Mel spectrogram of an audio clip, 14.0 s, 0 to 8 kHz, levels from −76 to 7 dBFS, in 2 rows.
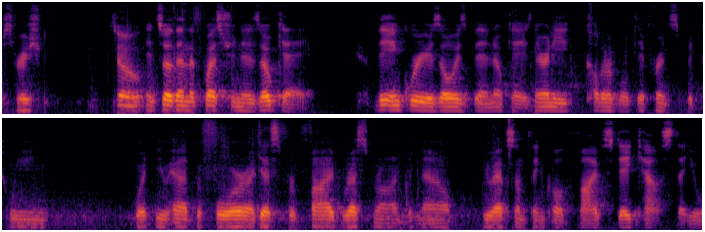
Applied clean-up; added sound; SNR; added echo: neural separator model SepFormer DNS4.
